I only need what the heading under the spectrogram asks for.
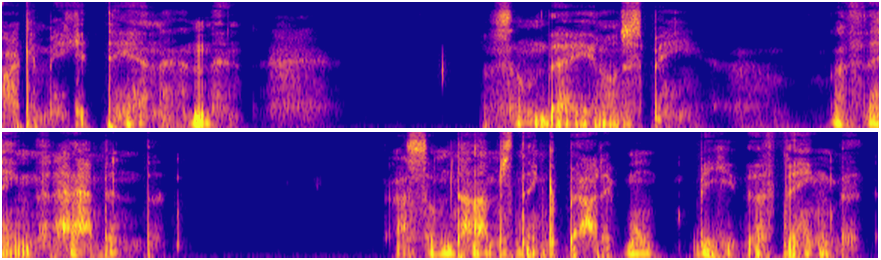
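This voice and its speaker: A man playing a grieving, guilt-ridden vampire confiding in his mate in an intimate audio roleplay, halting and hushed, with a breathy, husky voice. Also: low-pitched, dry recording, heavily acted. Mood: weary, pleading. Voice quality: breathy, husky, gravelly near-whisper.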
